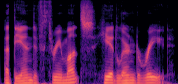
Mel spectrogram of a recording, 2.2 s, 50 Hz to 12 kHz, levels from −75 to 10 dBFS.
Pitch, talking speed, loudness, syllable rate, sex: 110 Hz, 295 wpm, -17 LUFS, 5.7 syllables/s, male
